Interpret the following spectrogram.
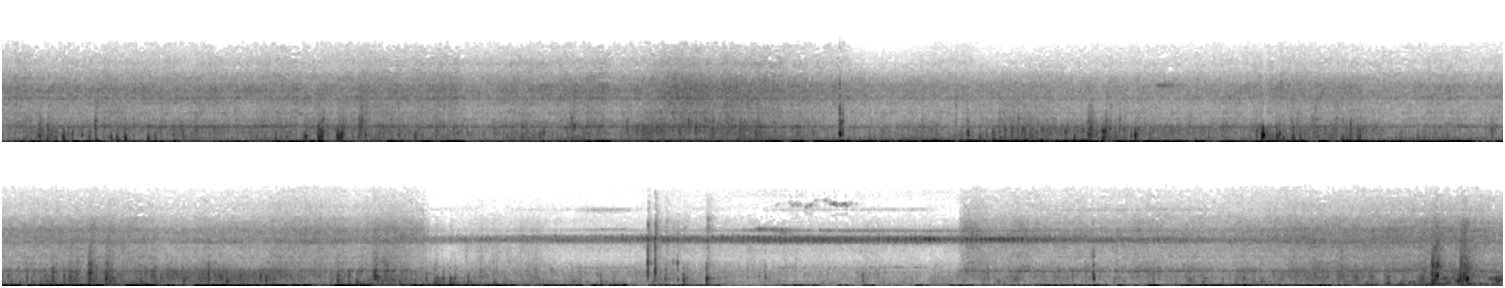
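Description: Mountain bike riding down a dirt forest trail: wind rumbling on the handlebar camera's microphone, with the bike rattling and knocking over bumps and roots. The rumble eases somewhat after about twenty seconds.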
